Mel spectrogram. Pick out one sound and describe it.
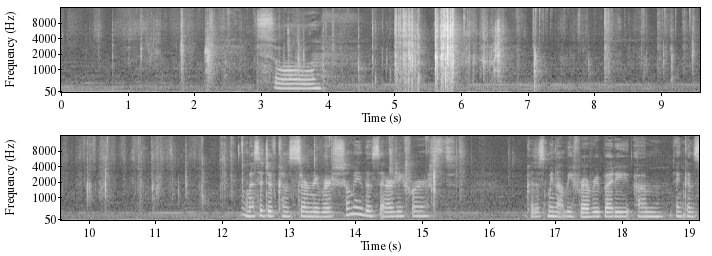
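Cards riffle and flick as they are shuffled by hand.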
